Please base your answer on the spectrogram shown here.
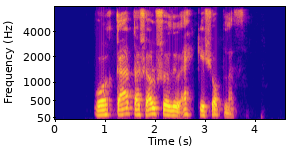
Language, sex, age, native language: Icelandic, male, 40-49, Icelandic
